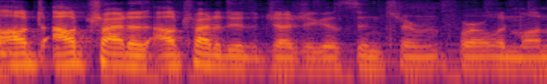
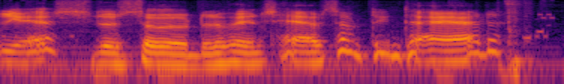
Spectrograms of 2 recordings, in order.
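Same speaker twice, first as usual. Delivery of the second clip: put-on old man voice, much higher pitch; 6 semitones higher than usual. Voicing a courtroom judge addressing the defense, in an old man voice. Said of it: "my old man voice".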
